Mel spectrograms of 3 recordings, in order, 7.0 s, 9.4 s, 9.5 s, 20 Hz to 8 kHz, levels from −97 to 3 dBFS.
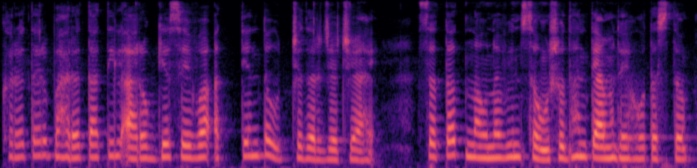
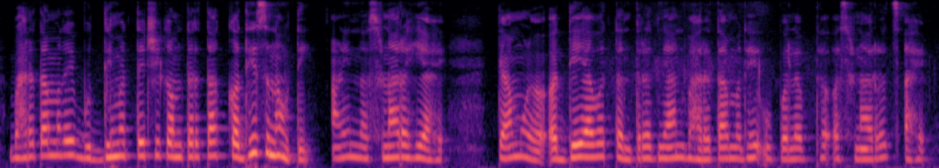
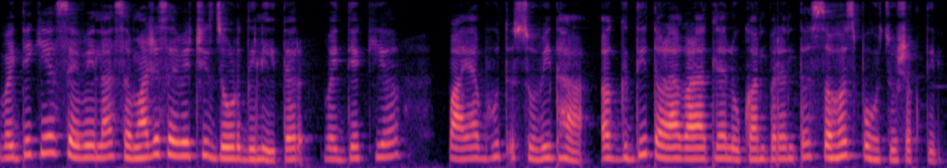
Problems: background sounds at intervals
